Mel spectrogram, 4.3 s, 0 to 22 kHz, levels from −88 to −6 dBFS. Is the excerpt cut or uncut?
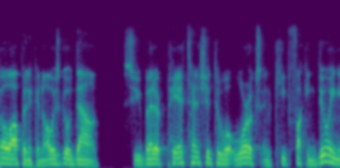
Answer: uncut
